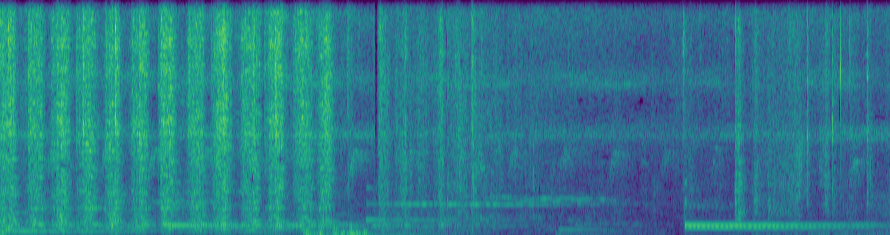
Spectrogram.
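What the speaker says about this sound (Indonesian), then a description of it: "Saya biasa pakai gergaji karena ini batangnya agak" A hand saw rasps back and forth through a thick plant stem in quick repeated strokes, then slows and stops, followed by a steady hum.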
